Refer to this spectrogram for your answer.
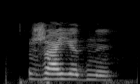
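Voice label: "жайӧдны", Komi, female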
